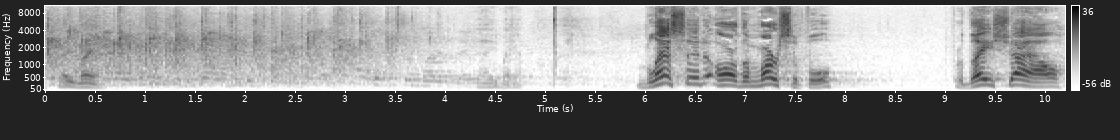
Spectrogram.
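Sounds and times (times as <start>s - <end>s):
audience clapping: 0.0s - 4.2s
speech: 0.1s - 0.7s, 4.3s - 4.8s, 5.9s - 8.0s, 9.1s - 10.1s.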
